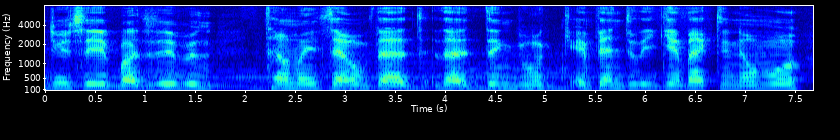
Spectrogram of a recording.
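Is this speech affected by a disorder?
Yes: cerebral palsy; physical disability.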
